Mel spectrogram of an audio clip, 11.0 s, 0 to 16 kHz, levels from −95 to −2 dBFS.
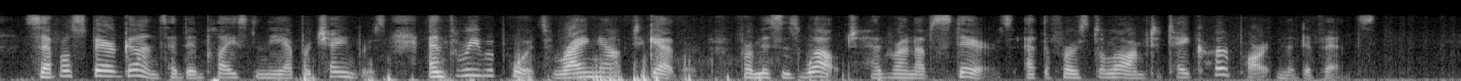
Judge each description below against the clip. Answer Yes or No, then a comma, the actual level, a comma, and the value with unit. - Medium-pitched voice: Yes, medium, 175 Hz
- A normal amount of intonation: Yes, average, 4.8 semitones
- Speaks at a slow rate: No, average, 180 wpm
